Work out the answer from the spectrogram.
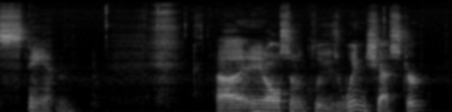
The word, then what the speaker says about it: Staunton: district which includes charlottesville shenandoah national park harrisonburg stanton by the way that is pronounced correctly it is stanton not staunton it's stanton uh it also includes winchester and there's a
